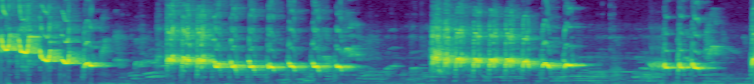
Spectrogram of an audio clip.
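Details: Greater green leafbird, recorded as a master and lure song with long 'ngekek' like a sewing machine: a falling whistled phrase, then a long fast rattle that drops in pitch, repeated after a pause, and a short closing burst.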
